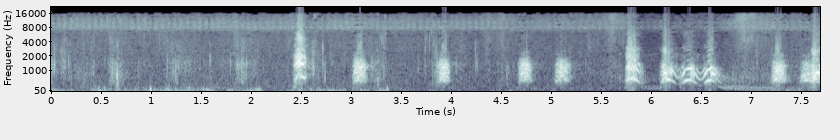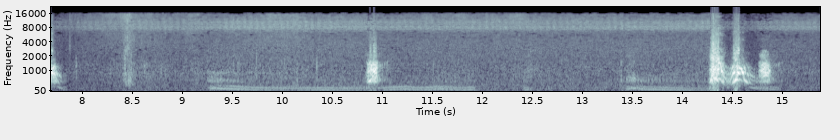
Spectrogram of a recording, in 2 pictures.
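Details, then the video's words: Groenendael dogs (Belgian Shepherds) barking at night in open fields, loud sharp barks in irregular runs, wavering yelps, and a lower drawn-out whining moan in the middle. "Dogs barking at night in open fields Belgische Herdershond Groenendaler"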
